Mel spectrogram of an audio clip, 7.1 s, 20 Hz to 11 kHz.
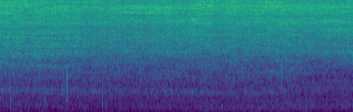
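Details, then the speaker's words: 1964 LeRoi 125G1 trailer air compressor running after pressure adjustment: loud, steady, unbroken hiss of a large compressed-air leak, gasket needing repair, so the compressor turns back on right away. "All right, we finally got that thing to work. We've just got so much air escaping right away that it turns back on right away."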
